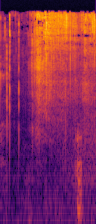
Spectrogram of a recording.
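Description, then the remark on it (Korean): Crunching of a crispy snack being chewed. The snack is crispy but not like a Western-style confection, and somewhat sticky and chewy. A few sharp crackles come first, then a steady, dense crackling crunch that carries on to the end with no talking. “이게 바삭한데 그 양과자 같지는 않고 음.”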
